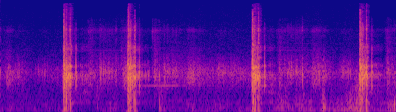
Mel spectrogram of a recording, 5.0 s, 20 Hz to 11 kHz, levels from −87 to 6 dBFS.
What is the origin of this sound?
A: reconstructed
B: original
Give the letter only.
B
